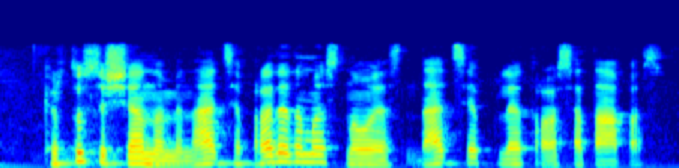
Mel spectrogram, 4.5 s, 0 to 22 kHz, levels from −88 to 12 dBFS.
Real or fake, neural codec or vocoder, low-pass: real; none; 7.2 kHz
